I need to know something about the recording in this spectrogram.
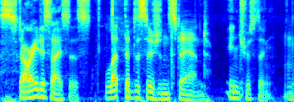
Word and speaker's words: stare decisis: Can you pronounce that? Stare decisis. Stare decisis.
